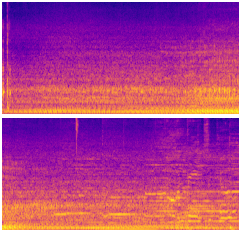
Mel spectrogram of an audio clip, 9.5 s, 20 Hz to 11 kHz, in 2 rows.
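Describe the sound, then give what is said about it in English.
A C63 car's engine running in a garage, a steady, deep rumble that swells louder around the middle before settling back to an even idle. “So right now I'm in my garage. I don't know if you guys can hear the car. Let me make you guys hear the car real quick.”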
